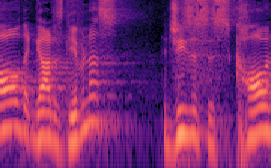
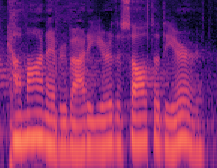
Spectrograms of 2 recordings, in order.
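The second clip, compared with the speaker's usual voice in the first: soft, low, feeble voice; meek, frail Jesus; 6 semitones lower, 11 dB quieter, faster than usual. Acted. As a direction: play a skinny, frail Jesus, much lower and softer. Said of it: "that's kinda how we think about Jesus".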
